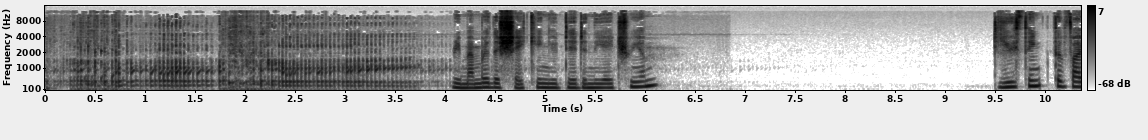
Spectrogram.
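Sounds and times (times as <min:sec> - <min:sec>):
lion roaring: 0:00.0 - 0:04.1
speech: 0:04.1 - 0:06.2, 0:09.5 - 0:10.3.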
